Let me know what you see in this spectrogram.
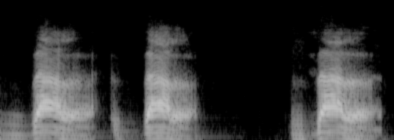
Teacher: ujung-ujung lidah bertemu dengan ujung gigi seri atas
